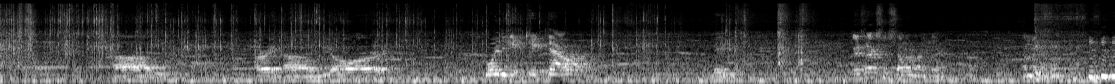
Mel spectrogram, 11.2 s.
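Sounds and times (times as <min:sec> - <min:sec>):
bag of Skittles rustling against the mic: 0:00.0 - 0:08.1
speech: 0:01.2 - 0:04.1, 0:04.8 - 0:06.1, 0:07.1 - 0:07.6, 0:08.5 - 0:09.6, 0:10.2 - 0:11.1.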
